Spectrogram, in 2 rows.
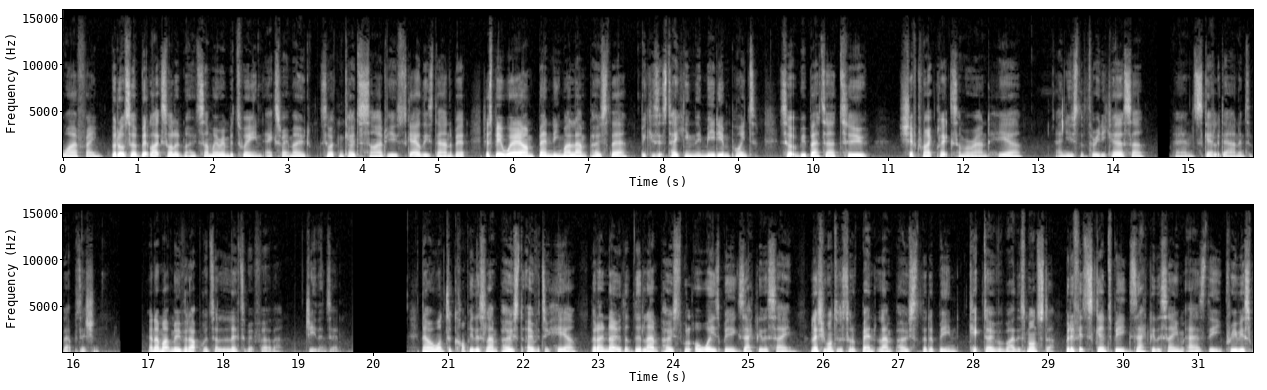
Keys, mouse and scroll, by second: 1.7-3.3 drag, 3.3 KP_1, 3.5 s, 7.6 s, 9.3 ctrl+z, 12.8 shift+right click, 13.8-15.0 drag, 15.0 s, 15.8-16.9 middle drag, 17.7 KP_1, 18.1 g, 19.1 middle click, 19.9 scroll down 3, 20.0 middle click, 20.3 Tab.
